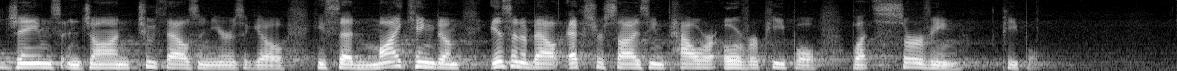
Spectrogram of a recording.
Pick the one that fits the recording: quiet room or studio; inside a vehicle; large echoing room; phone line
large echoing room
